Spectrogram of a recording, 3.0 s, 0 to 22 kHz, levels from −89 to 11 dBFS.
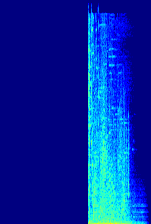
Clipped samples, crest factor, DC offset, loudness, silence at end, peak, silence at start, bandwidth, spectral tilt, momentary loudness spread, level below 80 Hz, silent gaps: under 0.1%; 20 dB; under 0.1%; -31 LUFS; 0.15 s; -16 dBFS; 1.75 s; over 20 kHz; -3 dB/octave; 12 LU; -38 dBFS; none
